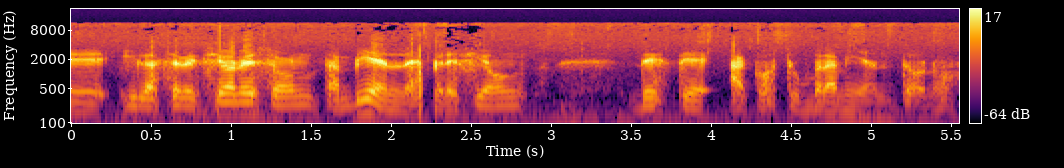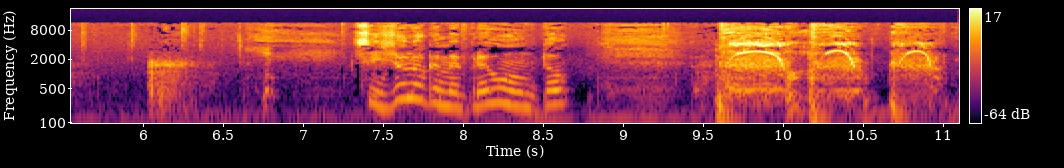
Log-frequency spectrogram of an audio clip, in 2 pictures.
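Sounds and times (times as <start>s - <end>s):
speech: 0.0s - 3.0s, 3.6s - 6.4s, 7.3s - 10.2s
person coughing with short raspy bursts: 9.5s - 11.0s.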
